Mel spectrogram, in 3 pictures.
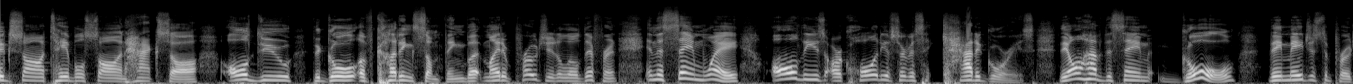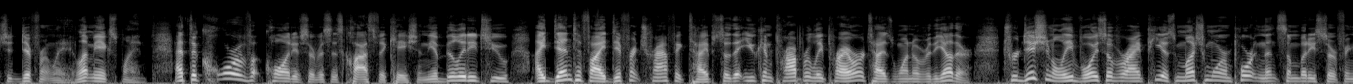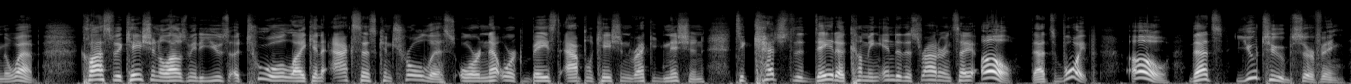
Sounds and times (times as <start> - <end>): Speech: 0.0 - 40.5.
